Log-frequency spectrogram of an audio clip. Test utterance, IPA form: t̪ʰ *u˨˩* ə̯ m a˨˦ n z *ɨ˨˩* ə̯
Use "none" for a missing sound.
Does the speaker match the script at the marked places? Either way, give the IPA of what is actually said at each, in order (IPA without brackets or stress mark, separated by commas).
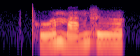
u˨˦, ɨ˧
